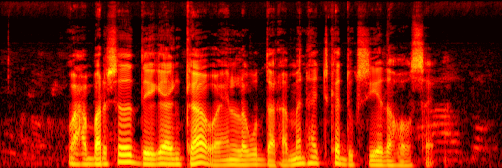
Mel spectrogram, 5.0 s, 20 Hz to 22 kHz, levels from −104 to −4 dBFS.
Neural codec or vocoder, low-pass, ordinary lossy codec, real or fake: none; none; none; real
